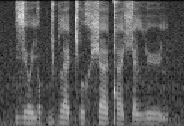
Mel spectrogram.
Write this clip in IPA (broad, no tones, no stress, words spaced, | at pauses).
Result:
zʲo jopɟyplæ cʰuxʃæ ǃæçælʲʎylʲ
